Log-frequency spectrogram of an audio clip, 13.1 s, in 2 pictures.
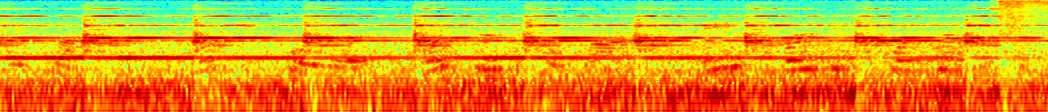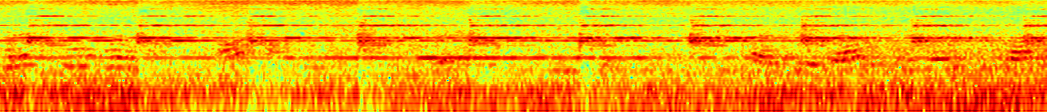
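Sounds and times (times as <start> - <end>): electric train whine: 0.0 - 13.0
high hiss: 6.2 - 12.7.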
